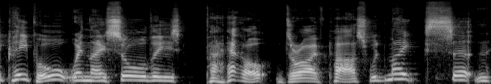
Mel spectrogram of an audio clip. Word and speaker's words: Pajero: came out with the Pajero, which when you write it and pronounce it in Spanish is Pajero.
